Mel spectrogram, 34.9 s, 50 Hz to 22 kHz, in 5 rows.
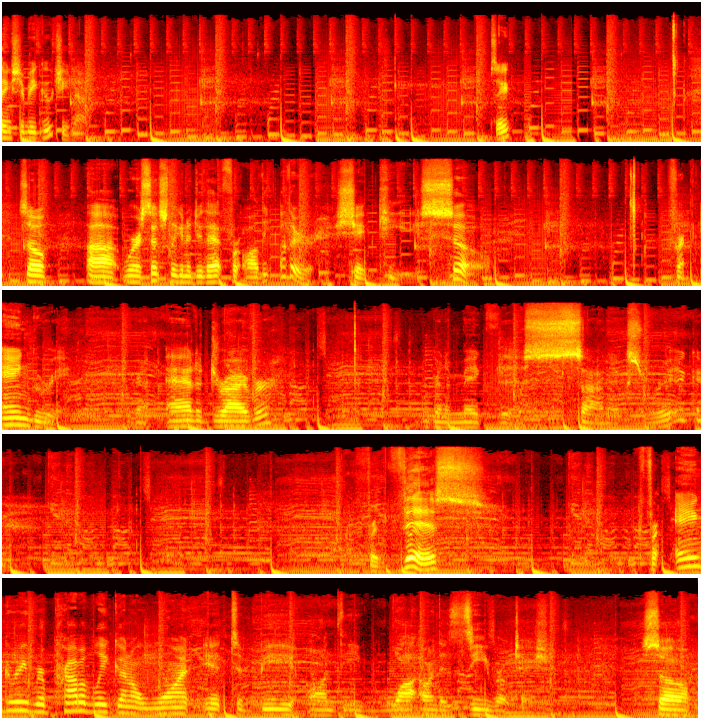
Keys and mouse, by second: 1.2 right click, 2.2 ctrl+Tab, 2.5 click, 3.3 g, 3.9 z, 6.1 right click, 11.4 ctrl+Tab, 12.0 right click, 14.6-28.8 right drag, 21.7 Down, 29.2-33.1 middle drag.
